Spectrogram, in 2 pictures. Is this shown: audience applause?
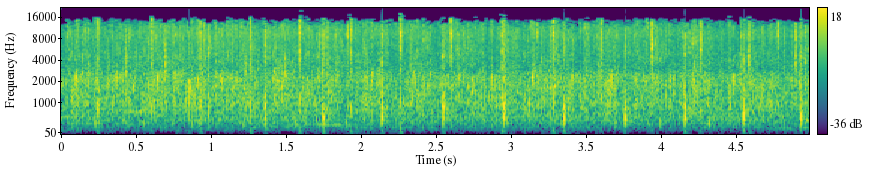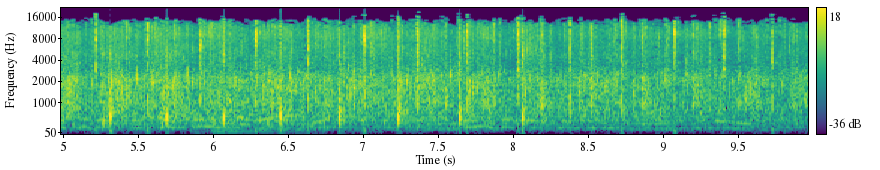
yes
